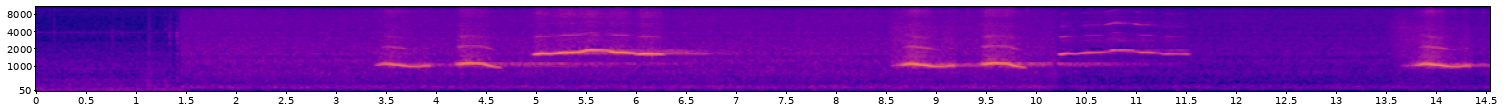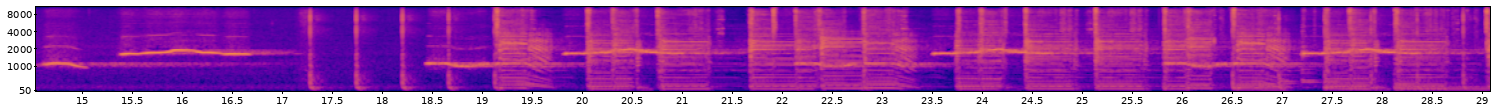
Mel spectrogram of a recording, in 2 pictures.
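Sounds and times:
faint low hum: 0.0 - 18.2
person whistling a tune: 3.4 - 6.4, 8.6 - 11.5, 13.8 - 16.9, 18.4 - 29.0.

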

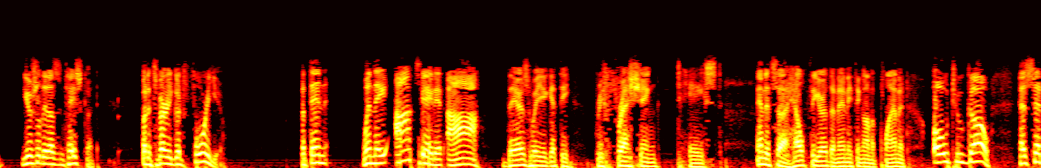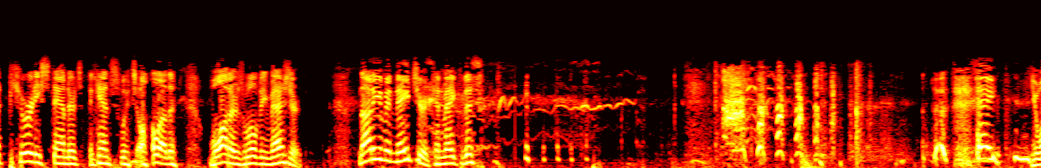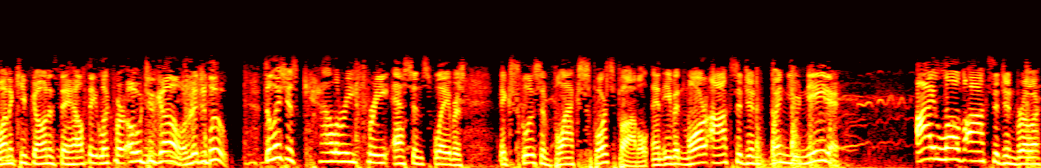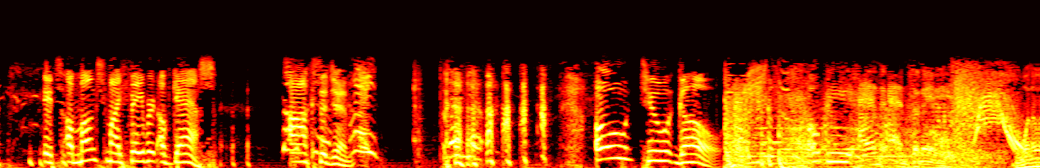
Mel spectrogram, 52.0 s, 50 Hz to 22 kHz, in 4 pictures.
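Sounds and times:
person chuckling: 18.4 - 26.0, 41.8 - 43.4, 44.6 - 46.5.

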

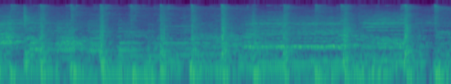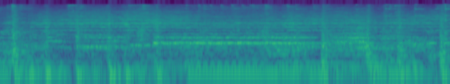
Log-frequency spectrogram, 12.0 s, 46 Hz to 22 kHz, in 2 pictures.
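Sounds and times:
gospel choir singing: 0.0 - 12.0
steady beat: 0.0 - 12.0.

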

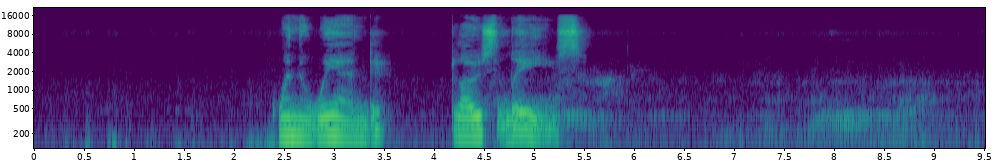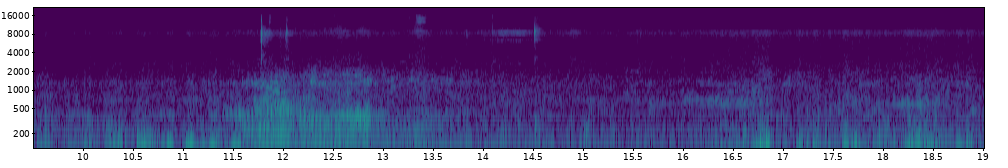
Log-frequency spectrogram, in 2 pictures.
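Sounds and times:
faint clicks: 11.7 - 12.2.

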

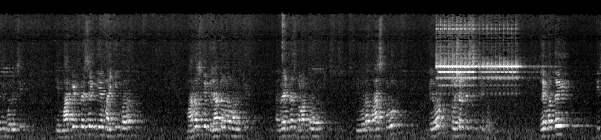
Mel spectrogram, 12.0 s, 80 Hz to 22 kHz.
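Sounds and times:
telephone electronic ringing: 8.7 - 10.8.

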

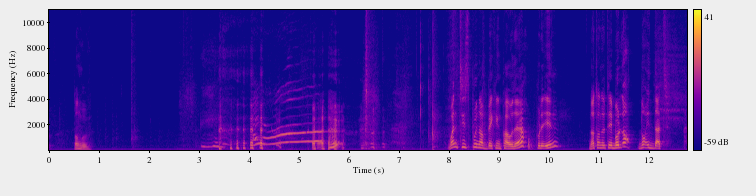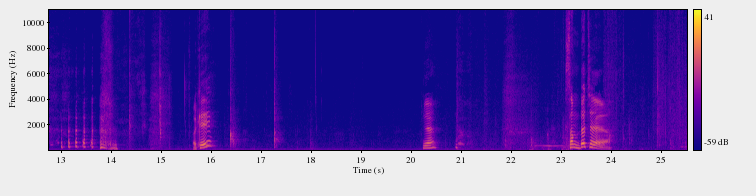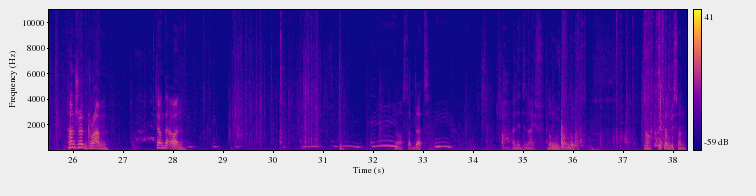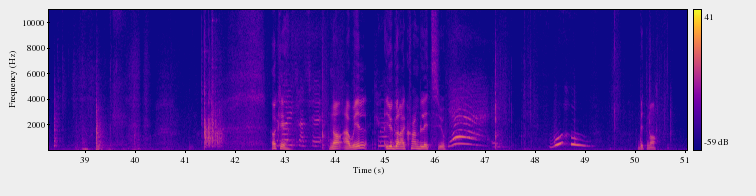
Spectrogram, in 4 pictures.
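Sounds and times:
paper wrapper rustling: 23.8 - 26.4, 28.3 - 31.4, 49.5 - 50.8.

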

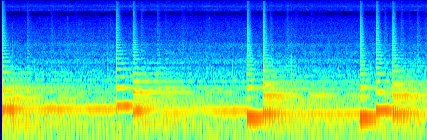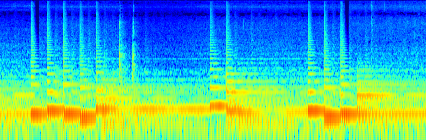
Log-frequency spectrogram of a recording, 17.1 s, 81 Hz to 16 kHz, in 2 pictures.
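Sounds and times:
background music of long held notes: 0.0 - 17.0.

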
